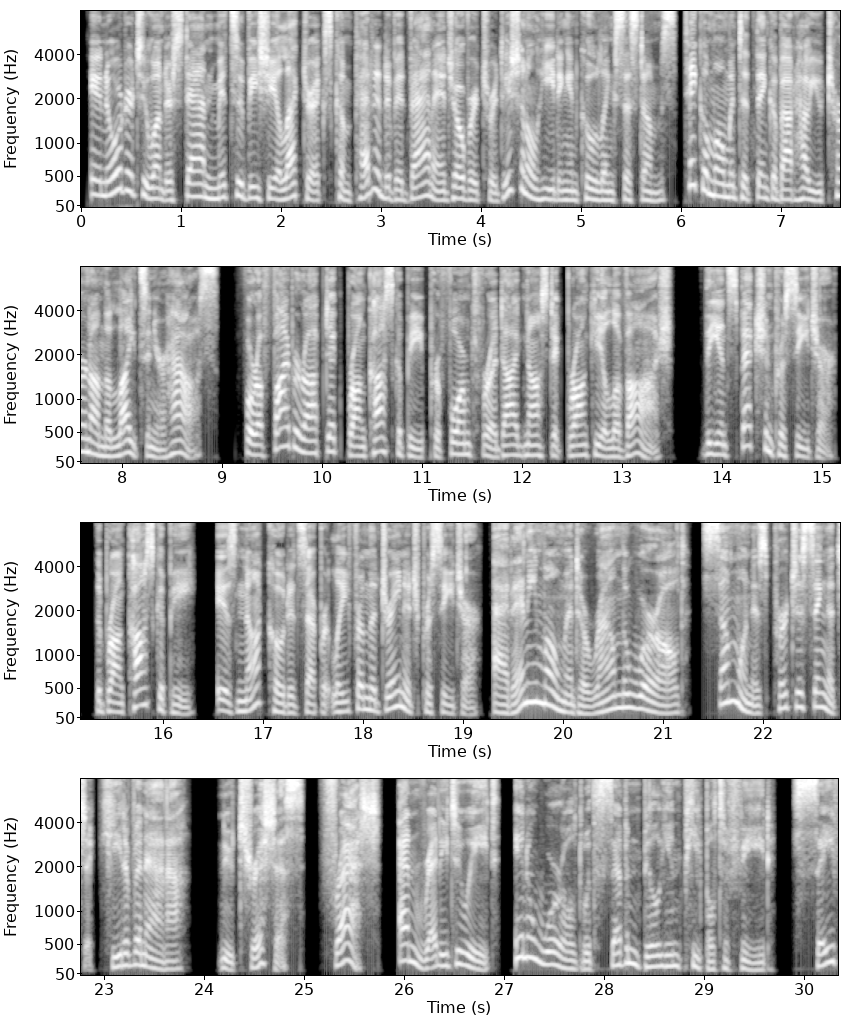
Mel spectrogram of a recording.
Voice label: ELEARNING and NARRATION

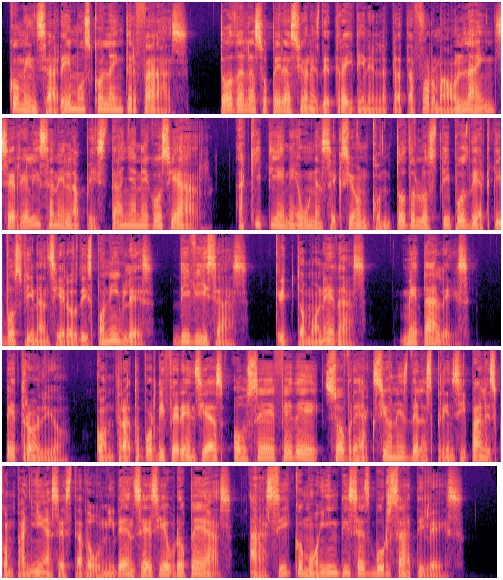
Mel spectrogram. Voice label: Account tutorial Spanish

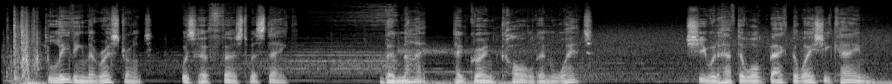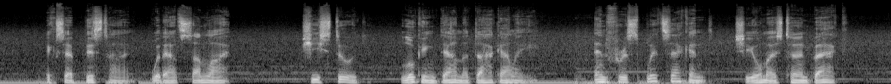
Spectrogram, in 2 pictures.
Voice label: movie trailer

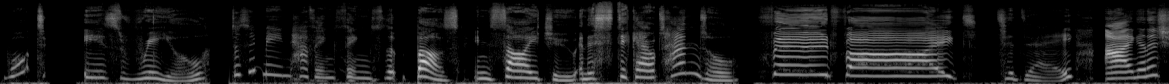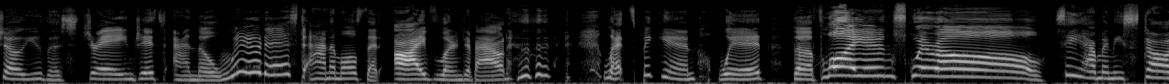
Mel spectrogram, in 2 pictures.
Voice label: Children s Voices

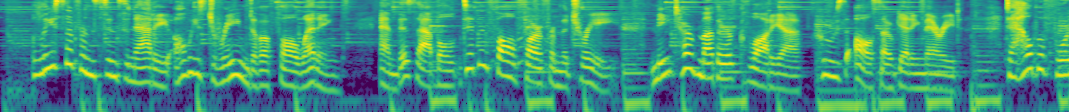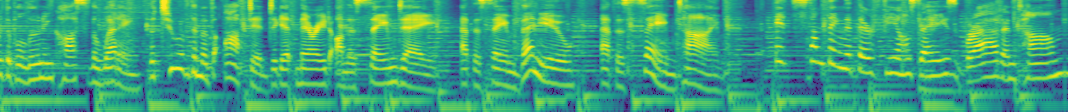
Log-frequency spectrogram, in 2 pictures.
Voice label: Womens TV Narration

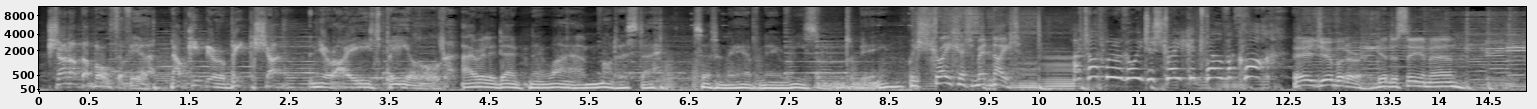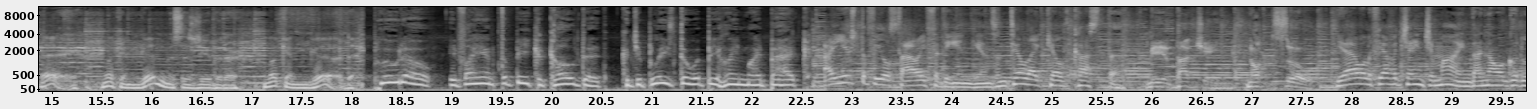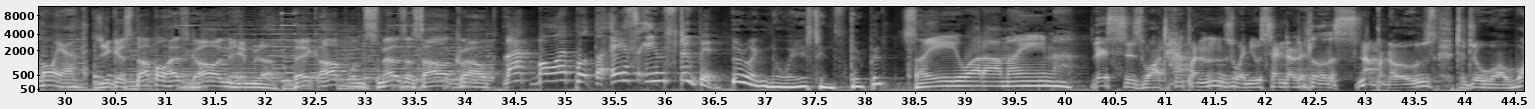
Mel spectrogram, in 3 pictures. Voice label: Cartoon Characters

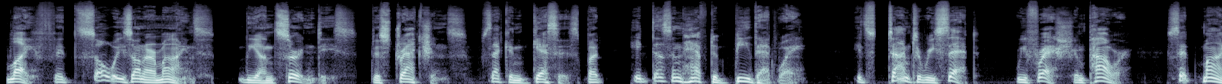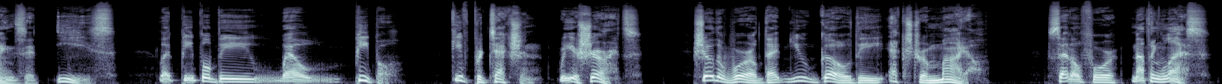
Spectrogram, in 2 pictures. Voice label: Morgan Freeman-esque voice

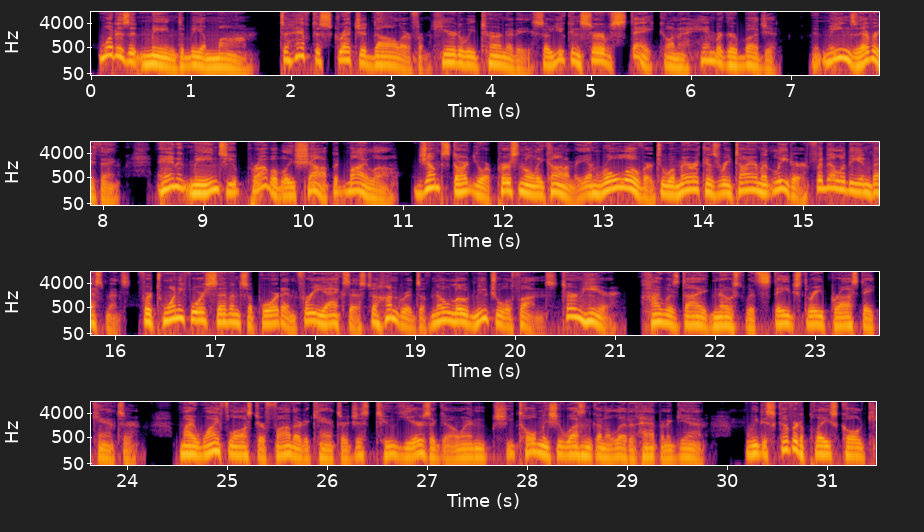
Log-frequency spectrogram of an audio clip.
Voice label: Commercial No Music

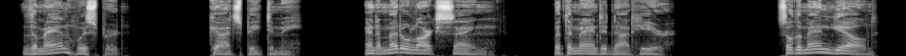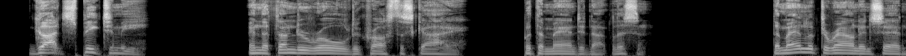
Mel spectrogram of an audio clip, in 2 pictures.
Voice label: Whispers

